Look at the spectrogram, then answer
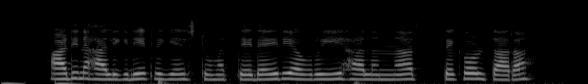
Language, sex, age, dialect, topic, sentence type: Kannada, female, 56-60, Coastal/Dakshin, agriculture, question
